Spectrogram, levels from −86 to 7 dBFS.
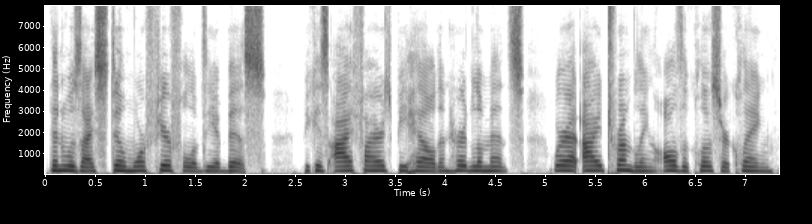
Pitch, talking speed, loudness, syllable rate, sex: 200 Hz, 190 wpm, -19 LUFS, 5.1 syllables/s, female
